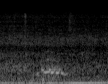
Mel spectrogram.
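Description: A male turkey, a big heavy bird of around 40 pounds, gobbles once briefly at moderate distance against a steady outdoor background.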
